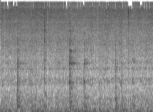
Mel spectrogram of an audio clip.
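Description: Fenugreek leaves are stir-fried in a pan for horse gram pulao, with a steady sizzle of oil under repeated scraping strokes of a spatula.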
